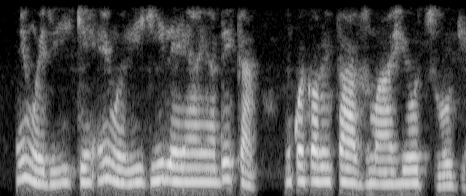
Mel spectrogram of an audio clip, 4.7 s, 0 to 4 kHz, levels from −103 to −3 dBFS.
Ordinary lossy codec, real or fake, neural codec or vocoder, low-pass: none; real; none; 3.6 kHz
